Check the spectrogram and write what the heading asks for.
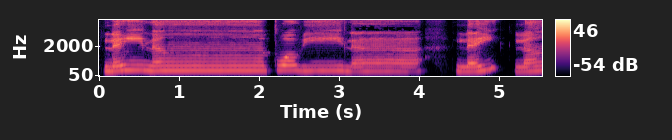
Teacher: جو لام ہے اس میں اخفا ہو رہا ہے اور ہم اس کو تھوڑا موٹا کر کے کریں گے کیونکہ آگے موٹا حرف آ رہا ہے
